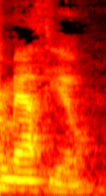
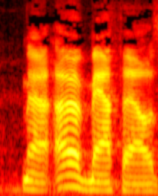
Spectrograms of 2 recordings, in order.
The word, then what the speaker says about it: Matthau: I was hoping for more of a dynamic between Walter Matthau or Walter Matthew? – Matthau is how I think how it's always pronounced.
